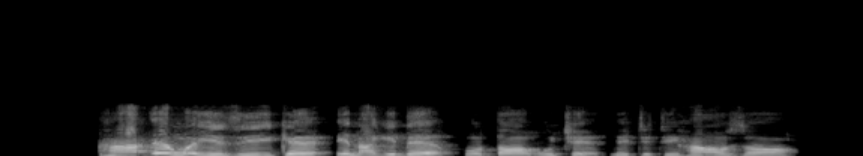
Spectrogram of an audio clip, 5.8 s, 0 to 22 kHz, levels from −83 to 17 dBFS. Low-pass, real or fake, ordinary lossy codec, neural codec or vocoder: 7.2 kHz; fake; none; codec, 16 kHz in and 24 kHz out, 2.2 kbps, FireRedTTS-2 codec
